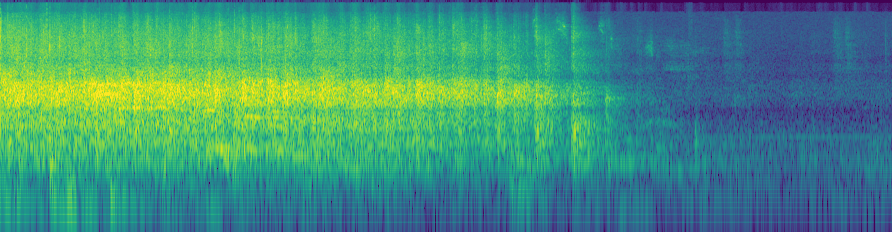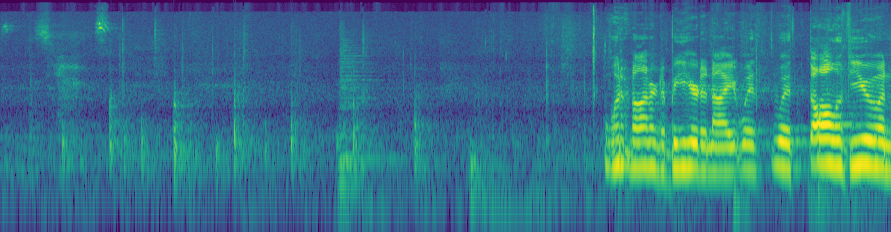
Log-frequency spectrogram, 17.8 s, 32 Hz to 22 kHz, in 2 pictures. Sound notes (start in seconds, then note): 5.9 speaking away from mic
